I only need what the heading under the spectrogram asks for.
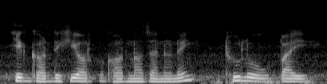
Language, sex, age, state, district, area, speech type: Nepali, male, 18-30, West Bengal, Kalimpong, rural, spontaneous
